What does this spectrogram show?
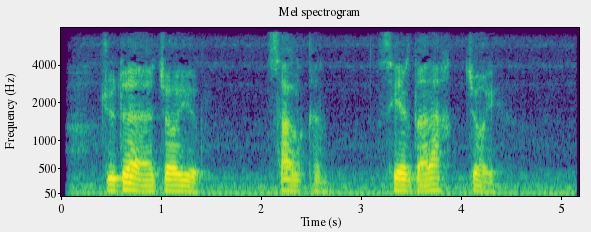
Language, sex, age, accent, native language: Uzbek, male, 18-24, Samarqand, Uzbek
